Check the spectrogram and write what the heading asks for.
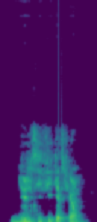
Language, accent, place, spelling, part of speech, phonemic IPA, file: French, France, Lyon, dulcification, noun, /dyl.si.fi.ka.sjɔ̃/, LL-Q150 (fra)-dulcification.wav
- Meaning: softening (act or process of making softer)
